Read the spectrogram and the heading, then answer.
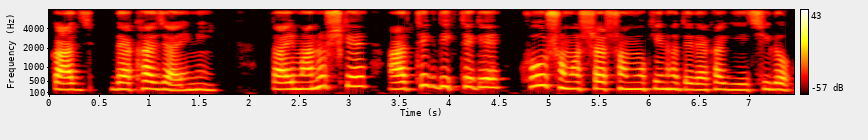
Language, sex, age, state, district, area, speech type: Bengali, female, 45-60, West Bengal, Nadia, rural, spontaneous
